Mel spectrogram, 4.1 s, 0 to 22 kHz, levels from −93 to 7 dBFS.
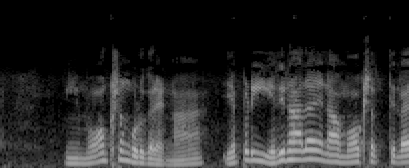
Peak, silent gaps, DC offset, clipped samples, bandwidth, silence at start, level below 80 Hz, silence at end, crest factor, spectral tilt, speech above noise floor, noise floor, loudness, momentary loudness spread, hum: -14 dBFS; none; under 0.1%; under 0.1%; 6.8 kHz; 0.65 s; -60 dBFS; 0 s; 16 dB; -5.5 dB/octave; 33 dB; -61 dBFS; -29 LUFS; 11 LU; none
